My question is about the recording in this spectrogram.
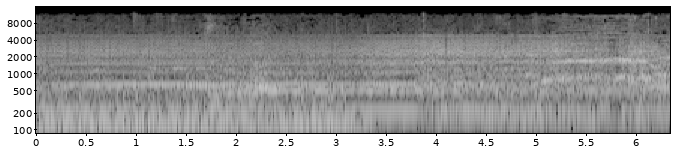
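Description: Live band playing a loud drone piece on electric guitar and bass: a dense layer of sustained notes, the lowest drone cutting out about three and a half seconds in while the higher notes carry on.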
